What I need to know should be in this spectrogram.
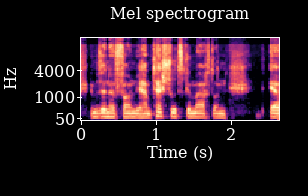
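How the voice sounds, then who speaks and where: A man's voice at a medium pitch. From Bavaria, Munich; Bavaria. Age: 20s. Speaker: model, reality TV contestant; podcast guest. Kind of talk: interview. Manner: hesitant, many fillers. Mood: relaxed, slightly reflective. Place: studio. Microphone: studio mic.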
